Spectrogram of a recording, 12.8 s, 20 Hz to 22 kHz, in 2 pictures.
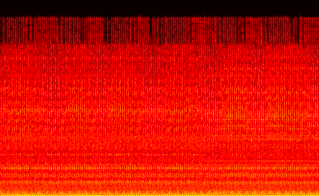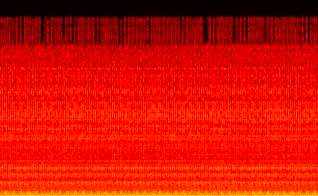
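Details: VW Golf Mk5 GTI: loud steady idle with an even tick about three per second; unusual engine sound, owner doesn't know the cause.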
